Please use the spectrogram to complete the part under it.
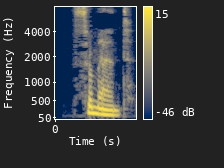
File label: "Cement", English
